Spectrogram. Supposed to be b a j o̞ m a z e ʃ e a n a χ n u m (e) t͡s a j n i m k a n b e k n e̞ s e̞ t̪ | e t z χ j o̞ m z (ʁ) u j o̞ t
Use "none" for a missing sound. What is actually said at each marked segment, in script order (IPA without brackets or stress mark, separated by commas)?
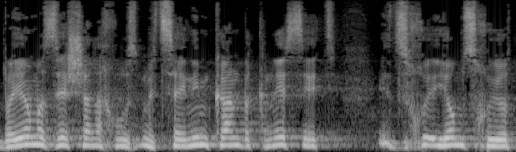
e, χ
